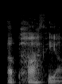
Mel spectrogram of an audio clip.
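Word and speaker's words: Apotheon: They provide a pronunciation table, and I realized I'd never checked it like after I was done reading. So Apatheon. But yeah, having dreams or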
